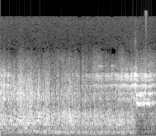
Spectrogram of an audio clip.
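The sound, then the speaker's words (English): A loud, sustained roll of thunder rumbles steadily for a couple of seconds, deep and broad, with a slight brightening toward the end. No voices are heard. “Just then there was a tremendous thunderclap and the electric light failed.”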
